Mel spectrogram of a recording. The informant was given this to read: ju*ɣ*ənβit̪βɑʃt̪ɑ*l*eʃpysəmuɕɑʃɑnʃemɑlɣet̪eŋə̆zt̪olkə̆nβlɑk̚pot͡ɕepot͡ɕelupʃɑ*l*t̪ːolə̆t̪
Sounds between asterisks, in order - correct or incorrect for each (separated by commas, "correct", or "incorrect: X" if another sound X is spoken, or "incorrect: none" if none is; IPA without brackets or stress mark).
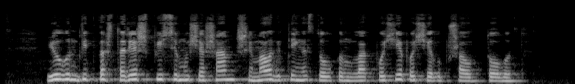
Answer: correct, incorrect: ɾ, correct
